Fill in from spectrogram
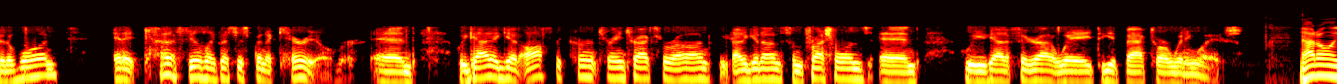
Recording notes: Opens up the phone lines to discuss all things Cardinals.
